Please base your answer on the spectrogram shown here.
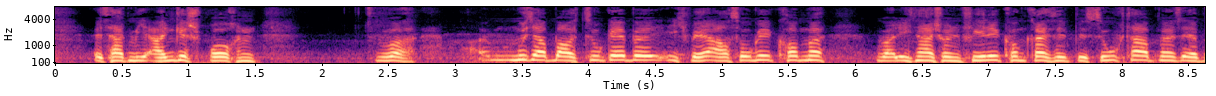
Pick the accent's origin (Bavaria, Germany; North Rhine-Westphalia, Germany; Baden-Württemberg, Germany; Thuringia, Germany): Baden-Württemberg, Germany; Stuttgart; Hallo, hier bin ich … Ich komme auch aus Stuttgart, wie manch andere hier auch noch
